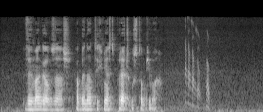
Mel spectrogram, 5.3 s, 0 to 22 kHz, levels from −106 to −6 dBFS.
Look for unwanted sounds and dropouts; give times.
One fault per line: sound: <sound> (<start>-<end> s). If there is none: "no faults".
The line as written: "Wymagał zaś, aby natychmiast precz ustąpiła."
sound: chirp (3.7-4.2 s)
